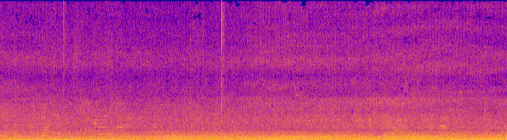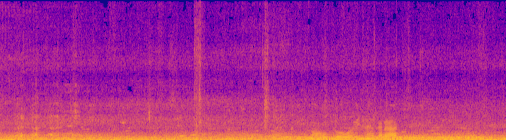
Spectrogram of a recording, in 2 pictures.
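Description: Outdoor market ambience: a steady low rumble, with the murmur of shoppers' and vendors' voices rising now and then.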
